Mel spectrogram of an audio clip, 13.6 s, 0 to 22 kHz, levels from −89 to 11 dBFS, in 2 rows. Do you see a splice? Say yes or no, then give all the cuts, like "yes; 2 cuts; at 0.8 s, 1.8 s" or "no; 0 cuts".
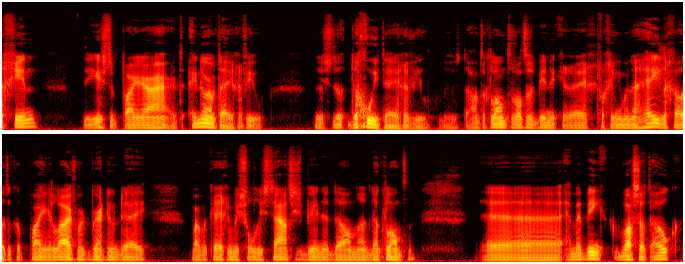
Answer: yes; 1 cut; at 6.0 s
